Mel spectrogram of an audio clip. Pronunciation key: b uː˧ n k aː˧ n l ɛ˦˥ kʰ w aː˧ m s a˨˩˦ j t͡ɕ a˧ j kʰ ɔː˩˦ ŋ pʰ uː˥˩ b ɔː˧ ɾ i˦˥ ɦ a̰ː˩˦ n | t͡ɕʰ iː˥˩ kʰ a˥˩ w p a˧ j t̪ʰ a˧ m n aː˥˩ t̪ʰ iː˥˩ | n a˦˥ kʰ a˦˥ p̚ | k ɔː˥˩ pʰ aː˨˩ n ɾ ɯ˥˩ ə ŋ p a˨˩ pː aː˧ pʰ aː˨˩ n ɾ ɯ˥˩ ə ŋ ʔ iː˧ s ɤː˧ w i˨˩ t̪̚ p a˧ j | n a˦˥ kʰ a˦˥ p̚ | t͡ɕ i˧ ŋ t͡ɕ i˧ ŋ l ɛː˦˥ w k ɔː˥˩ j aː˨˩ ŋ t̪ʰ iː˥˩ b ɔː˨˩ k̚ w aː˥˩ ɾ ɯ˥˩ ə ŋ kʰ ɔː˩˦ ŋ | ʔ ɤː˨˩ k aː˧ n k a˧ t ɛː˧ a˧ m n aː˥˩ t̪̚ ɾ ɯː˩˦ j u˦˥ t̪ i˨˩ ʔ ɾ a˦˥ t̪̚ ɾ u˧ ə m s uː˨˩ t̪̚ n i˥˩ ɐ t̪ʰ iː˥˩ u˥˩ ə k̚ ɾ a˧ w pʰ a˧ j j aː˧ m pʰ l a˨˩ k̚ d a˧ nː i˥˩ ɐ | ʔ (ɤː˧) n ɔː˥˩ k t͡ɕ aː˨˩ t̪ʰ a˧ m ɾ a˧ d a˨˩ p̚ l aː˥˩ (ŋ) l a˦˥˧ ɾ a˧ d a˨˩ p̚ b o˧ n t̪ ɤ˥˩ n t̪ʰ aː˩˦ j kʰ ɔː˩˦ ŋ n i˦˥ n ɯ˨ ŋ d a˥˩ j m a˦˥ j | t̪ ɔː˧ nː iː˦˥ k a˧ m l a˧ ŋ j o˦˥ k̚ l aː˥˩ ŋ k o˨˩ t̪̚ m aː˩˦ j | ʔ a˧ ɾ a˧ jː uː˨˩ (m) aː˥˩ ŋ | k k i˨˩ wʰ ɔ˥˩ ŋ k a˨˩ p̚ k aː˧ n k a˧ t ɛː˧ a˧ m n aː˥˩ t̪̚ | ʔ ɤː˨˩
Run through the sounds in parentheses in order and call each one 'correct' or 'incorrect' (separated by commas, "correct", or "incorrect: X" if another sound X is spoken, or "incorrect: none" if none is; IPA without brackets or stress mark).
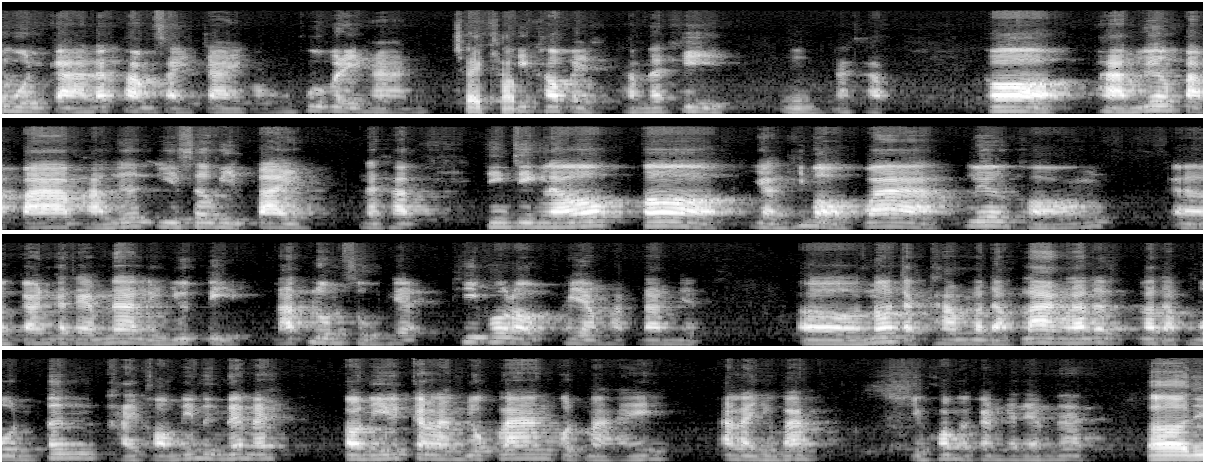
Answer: incorrect: ɤː˨˩, correct, incorrect: b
